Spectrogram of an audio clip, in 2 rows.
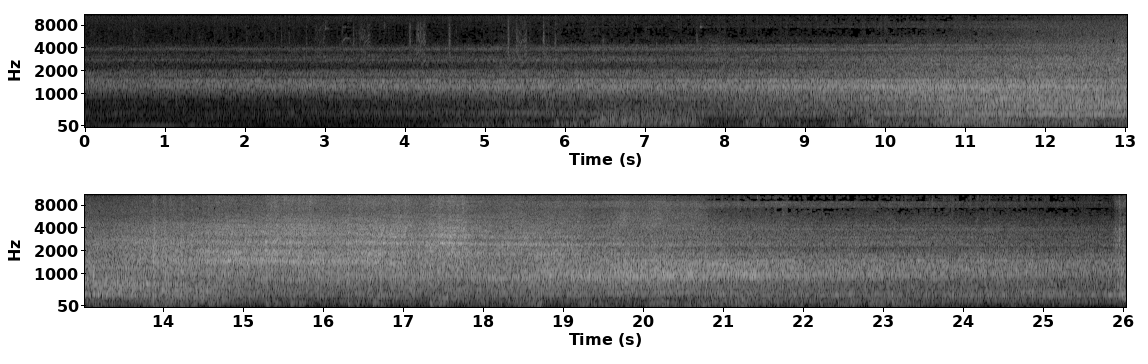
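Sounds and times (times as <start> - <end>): passenger train passing: 5.8 - 26.0.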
